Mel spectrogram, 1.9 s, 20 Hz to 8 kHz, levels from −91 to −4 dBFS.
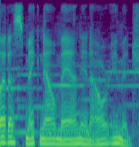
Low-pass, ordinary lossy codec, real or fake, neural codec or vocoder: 7.2 kHz; Opus, 64 kbps; real; none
